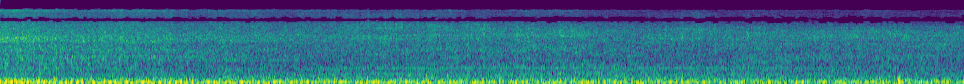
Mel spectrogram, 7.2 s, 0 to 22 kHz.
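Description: Diesel freight locomotives, an EMD SD70MAC and a GE ES44C4, running as they pull the train away, with the freight cars' wheels rolling on the rails past close by. A steady low rumble with a faint hum in it, slowly fading.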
